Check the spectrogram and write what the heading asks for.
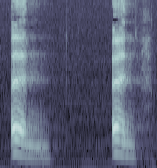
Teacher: in the last syllable, we have a reduced vowel, the schwa, and an n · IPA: ə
